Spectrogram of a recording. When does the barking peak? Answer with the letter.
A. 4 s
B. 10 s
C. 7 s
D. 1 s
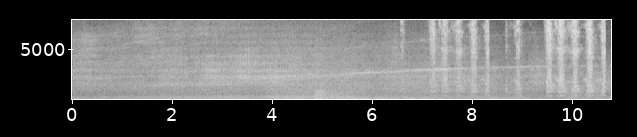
B.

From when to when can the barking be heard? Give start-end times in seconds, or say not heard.
6.5-10.7.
